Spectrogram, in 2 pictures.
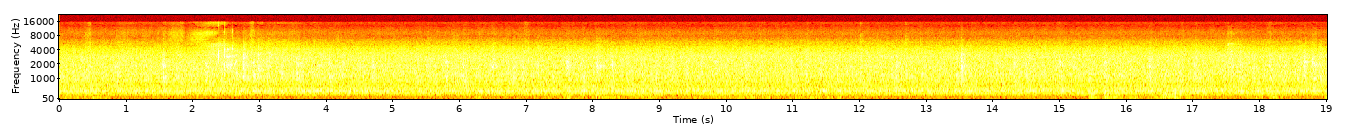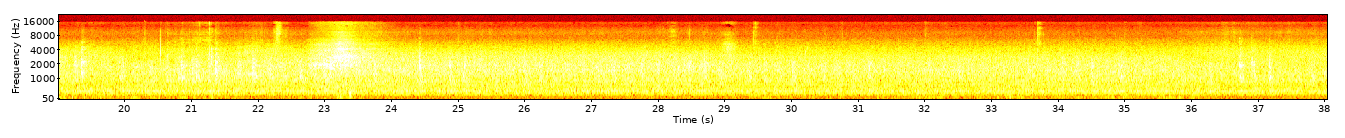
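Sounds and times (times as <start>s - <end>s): background hum and hiss: 0.0s - 38.0s.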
